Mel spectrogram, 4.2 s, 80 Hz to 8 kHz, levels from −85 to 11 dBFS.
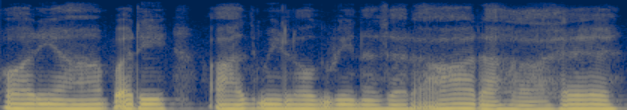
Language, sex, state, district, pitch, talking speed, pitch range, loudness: Hindi, male, Jharkhand, Ranchi, 120 Hz, 160 wpm, 115-125 Hz, -16 LUFS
